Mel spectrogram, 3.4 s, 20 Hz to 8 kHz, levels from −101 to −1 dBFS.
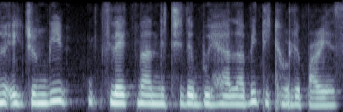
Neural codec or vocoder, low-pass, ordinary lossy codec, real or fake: codec, 16 kHz, 2 kbps, FunCodec, trained on Chinese and English, 25 frames a second; 7.2 kHz; none; fake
